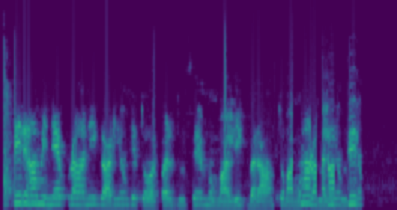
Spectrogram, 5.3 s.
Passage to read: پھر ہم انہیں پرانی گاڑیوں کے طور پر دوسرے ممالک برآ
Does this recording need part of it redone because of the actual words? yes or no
yes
